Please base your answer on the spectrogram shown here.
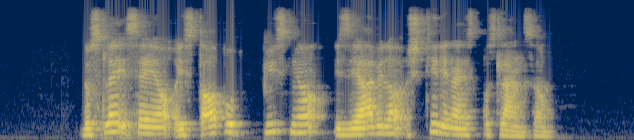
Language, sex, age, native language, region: Slovenian, male, 50-59, Slovenian, Gorenjska region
